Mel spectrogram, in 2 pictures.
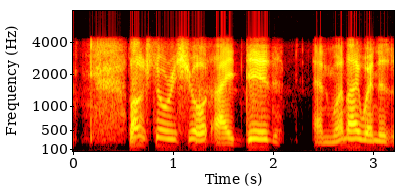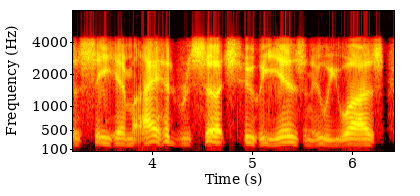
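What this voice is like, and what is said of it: British accent. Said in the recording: “you have a British accent.”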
